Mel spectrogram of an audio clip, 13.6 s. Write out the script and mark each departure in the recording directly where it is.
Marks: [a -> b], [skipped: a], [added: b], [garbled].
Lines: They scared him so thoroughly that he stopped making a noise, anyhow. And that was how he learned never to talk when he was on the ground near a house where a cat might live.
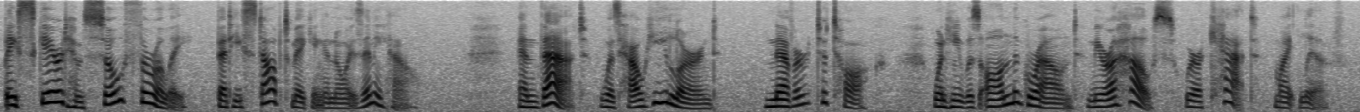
They scared him so thoroughly that he stopped making a noise, anyhow. And that was how he learned never to talk when he was on the ground near a house where a cat might live.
